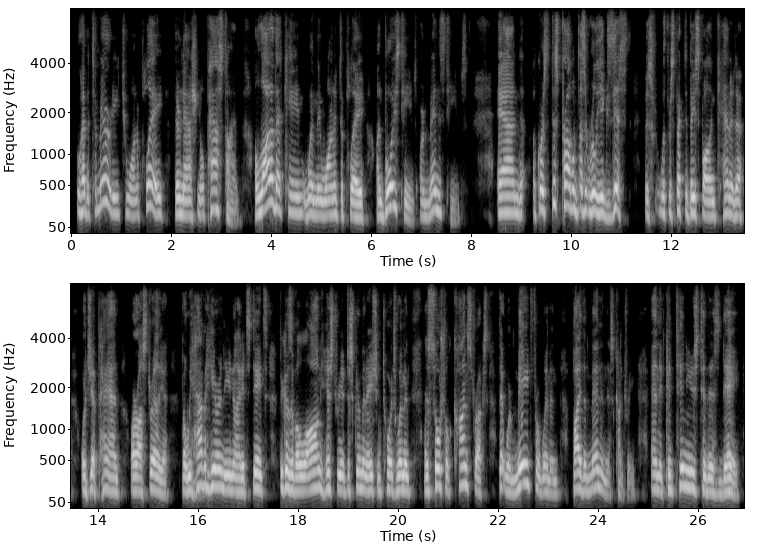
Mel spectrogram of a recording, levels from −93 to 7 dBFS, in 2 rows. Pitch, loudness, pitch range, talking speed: 165 Hz, -19 LUFS, 150-185 Hz, 185 wpm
